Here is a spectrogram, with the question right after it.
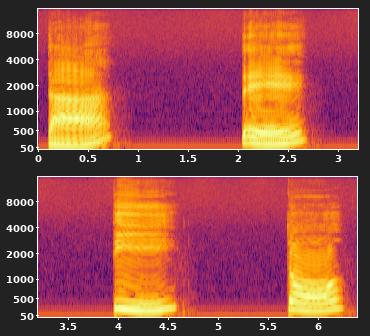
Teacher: Now, one of the things that you need to keep in mind if you want to pronounce like a native speaker of Spanish is that the sound of the T in Spanish is softer than in English. Your tongue touches just behind your teeth, so no big puff of air.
